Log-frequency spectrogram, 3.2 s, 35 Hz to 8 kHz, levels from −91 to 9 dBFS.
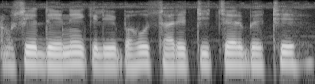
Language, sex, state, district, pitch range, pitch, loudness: Hindi, male, Jharkhand, Deoghar, 120-130 Hz, 125 Hz, -15 LUFS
